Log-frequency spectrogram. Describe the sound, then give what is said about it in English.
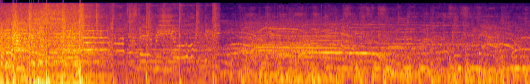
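Baseball fans cheer in the stadium after a Palm Beach Cardinals game against the Jupiter Hammerheads. A louder stretch at the start gives way to steady crowd noise, with whoops and shouts rising over a continuous murmur. “All right, you can hear the fans behind me as I get set for our post-game show”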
